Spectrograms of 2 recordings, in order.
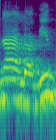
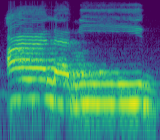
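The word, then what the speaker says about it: العالمين: Jadi tidak perlu kita nga tapi cukup a ya. Pondasi sudah betul pas mengucapkan nga ya di situlah cara pengucapan a bukan ngalamin. Bukan ngalamin tapi alamin ya. Ya, harus hati-hati jangan pakai nga.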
